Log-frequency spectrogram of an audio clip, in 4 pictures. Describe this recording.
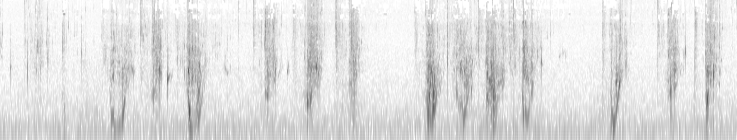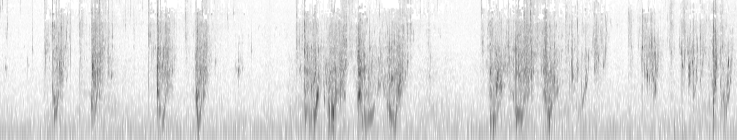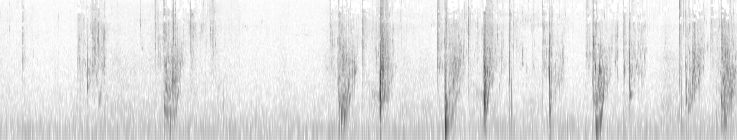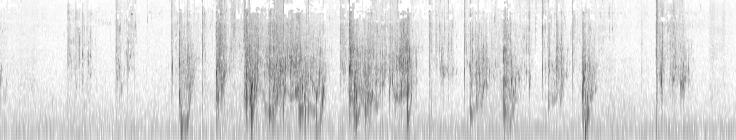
noise made paddling with a stick on a shallow swamp / agitando el agua con un palo en una charca somera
